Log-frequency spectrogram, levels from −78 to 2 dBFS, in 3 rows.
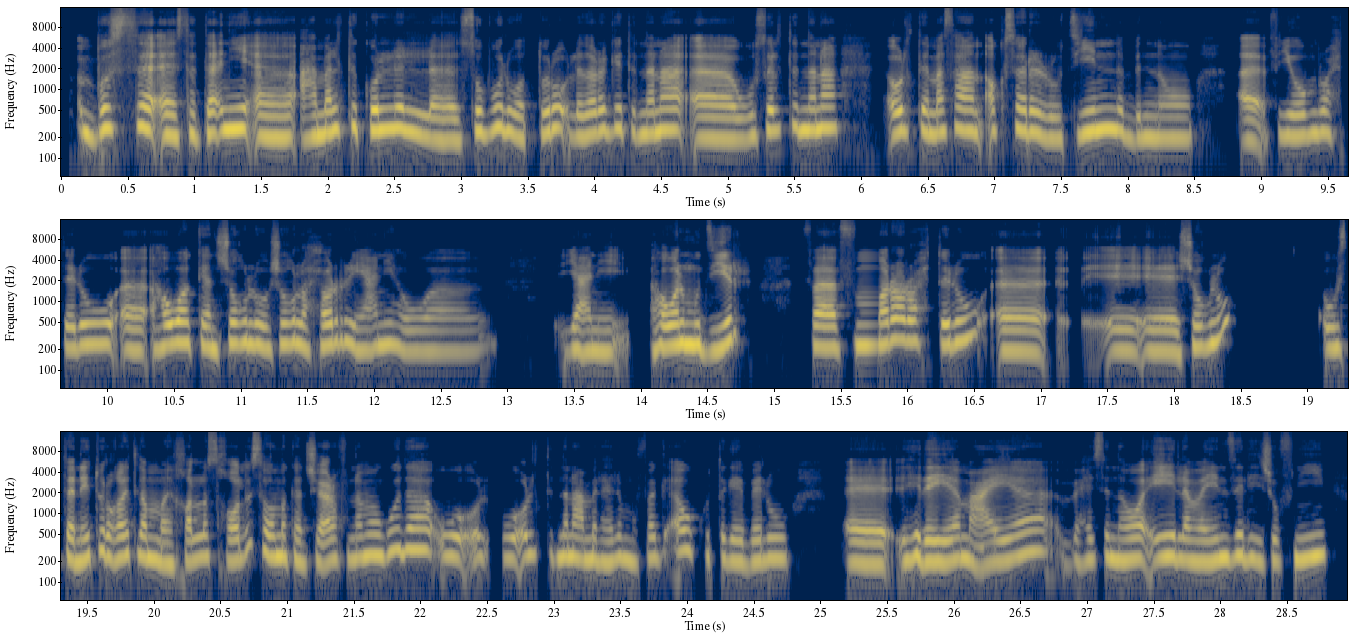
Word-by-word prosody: بُص، 265 +6 +1
آآ، 230 -6 +5
صدّقني، 235 +4 +3
آآ، 205 -1 +1
عملت 235 +8 +2
كل 255 -4 +5
السبل 195 +8 +1
والطرق، 230 +4 +1
لدرجة 240 +5 0
إن 225 0 -1
أنا 260 +3 +4 0.4
آآ، - - +2
وصلت 230 +8 -2
إن 260 -2 +3
أنا 275 +2 +3 0.4
قلت 245 +3 +1
مثلًا 245 +1 +1
أكسر 250 +1 -1
الروتين 235 +5 +2
بأنه 200 -1 -4 0.4
آآ 180 -1 0
في 215 - -12
يوم 215 +2 -1
رُحت 230 -1 -8
له، 235 +3 +1
آآ، 195 -2 -2
هو 235 +4 +4
كان 220 -3 -2
شغله 240 +1 0
شغل 240 +2 0
حُر 230 +4 0
يعني، 230 +1 -2
هو 190 0 -7 0.9
يعني 190 +3 -4
هو 220 +2 +5
المدير، 235 - +3 0.4
ففي 215 0 +2
مرّة 240 +4 +3
رُحت 265 -3 -1
له 260 +7 +1
آآ، 190 -1 0 0.9
آآ، - - -1
شغله، 220 +7 -1 0.8
واستنيته 215 +4 0
لغاية 230 0 +1
لمّا 220 -4 +1
يخلص 210 +5 -3
خالص. 245 - -3
هو 245 - +2
ما 235 - +3
كانش 205 -3 -6
يعرف 205 +4 0
إنّ 220 - -4
أنا 235 +2 0
موجودة، 290 +4 +1
وقل 235 0 -5
وقلت 240 +3 -5
إن 230 0 -3
أنا 235 0 +1
أعملها 215 -2 -2
له 225 - -3
مفاجأة، 225 +5 -5
وكنت 255 -5 -9
جايبه 200 -1 -3
له 220 +1 -3 0.4
آآ 190 -1 +2
هديّة 205 -1 +2
معايا، 220 +8 -1
بحيث 210 +4 -10
إن 220 -2 0
هو 215 +1 0
إيه، 230 +2 0
لمّا 205 -2 -1
ينزل 225 +3 0
يشوفني. 220 +4 -2
225 Hz, 155 wpm, -20 LUFS, 205-245 Hz, 0.9 s, آآ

